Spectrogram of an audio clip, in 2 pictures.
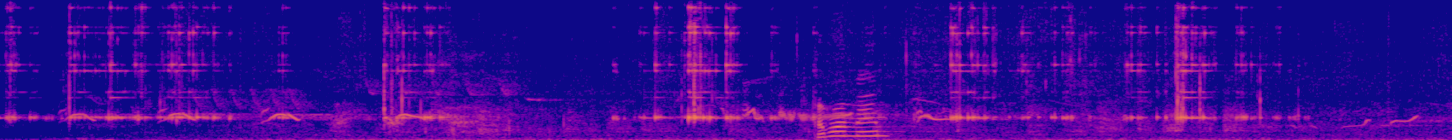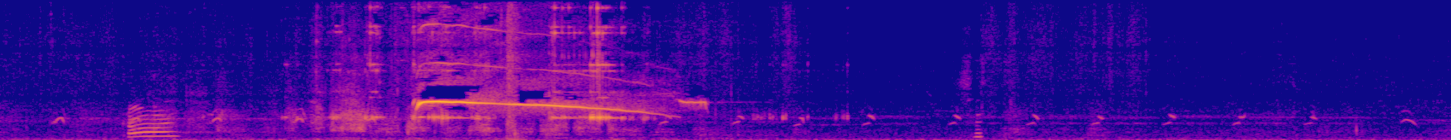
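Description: A single loud whistle falling in pitch over about a second, a little past halfway, over birds chirping steadily; two short rising calls come earlier.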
